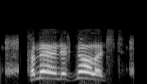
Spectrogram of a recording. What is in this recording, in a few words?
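command acknowledge, male; cmdacknowledge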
